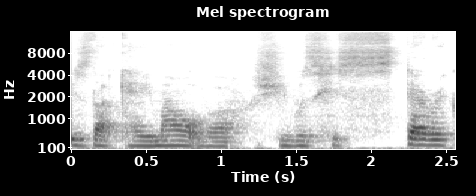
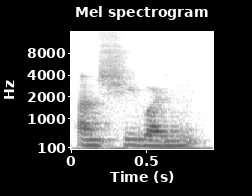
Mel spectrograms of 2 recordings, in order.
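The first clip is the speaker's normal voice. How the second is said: softer, subdued telling; a little emotional; 7 dB quieter than usual. Real, not acted. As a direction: hold back real feeling, keeping it quiet. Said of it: "excuse me if I get a little bit emotional".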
